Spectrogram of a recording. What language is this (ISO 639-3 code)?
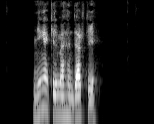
bak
